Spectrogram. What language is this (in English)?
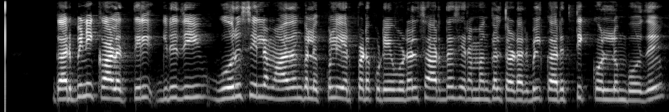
Tamil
